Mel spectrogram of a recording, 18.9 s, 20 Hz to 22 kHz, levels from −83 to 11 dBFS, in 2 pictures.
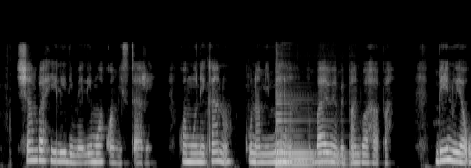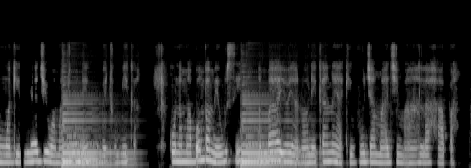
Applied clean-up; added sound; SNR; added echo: neural mask model RNNoise.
